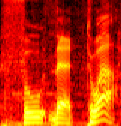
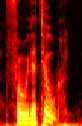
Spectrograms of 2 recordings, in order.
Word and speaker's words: fou de toi: Only in my head sjunger Fou de toi, som Martin nyss lärde mig att man säger på franska. Mycket vackert uttal. Jag ville säga Fou de tout. inte lika vackert uttal. Eh, det var inte alls rätt.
